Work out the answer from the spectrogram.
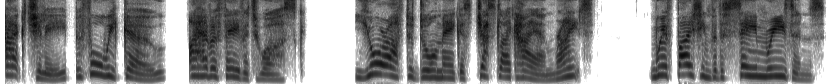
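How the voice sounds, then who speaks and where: High-pitched, spirited young mage heroine. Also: female voice, normal speed, no echo, clean studio sound. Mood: earnest, determined. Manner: assertive, sassy, expressive. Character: spirited, headstrong young female mage adventurer. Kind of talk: video game character voice acting.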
